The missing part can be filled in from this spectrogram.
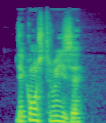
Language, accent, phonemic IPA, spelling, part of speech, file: French, Canada, /de.kɔ̃s.tʁɥi.zɛ/, déconstruisait, verb, LL-Q150 (fra)-déconstruisait.wav
- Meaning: third-person singular imperfect indicative of déconstruire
